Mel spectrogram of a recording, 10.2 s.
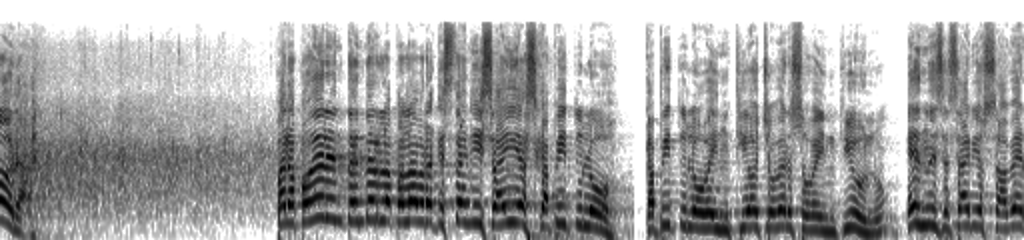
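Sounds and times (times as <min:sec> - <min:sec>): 
audience applause: 0:00.0 - 0:03.1
speech: 0:00.1 - 0:00.5, 0:02.8 - 0:10.2.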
